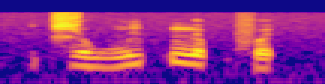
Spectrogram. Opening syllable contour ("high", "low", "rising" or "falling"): low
